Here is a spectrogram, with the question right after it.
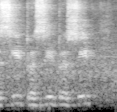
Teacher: The P is silent. completely silent receipt, not receipt. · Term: silent P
